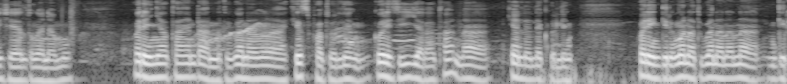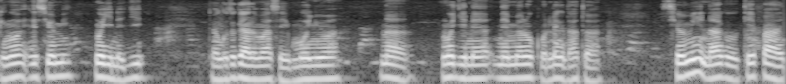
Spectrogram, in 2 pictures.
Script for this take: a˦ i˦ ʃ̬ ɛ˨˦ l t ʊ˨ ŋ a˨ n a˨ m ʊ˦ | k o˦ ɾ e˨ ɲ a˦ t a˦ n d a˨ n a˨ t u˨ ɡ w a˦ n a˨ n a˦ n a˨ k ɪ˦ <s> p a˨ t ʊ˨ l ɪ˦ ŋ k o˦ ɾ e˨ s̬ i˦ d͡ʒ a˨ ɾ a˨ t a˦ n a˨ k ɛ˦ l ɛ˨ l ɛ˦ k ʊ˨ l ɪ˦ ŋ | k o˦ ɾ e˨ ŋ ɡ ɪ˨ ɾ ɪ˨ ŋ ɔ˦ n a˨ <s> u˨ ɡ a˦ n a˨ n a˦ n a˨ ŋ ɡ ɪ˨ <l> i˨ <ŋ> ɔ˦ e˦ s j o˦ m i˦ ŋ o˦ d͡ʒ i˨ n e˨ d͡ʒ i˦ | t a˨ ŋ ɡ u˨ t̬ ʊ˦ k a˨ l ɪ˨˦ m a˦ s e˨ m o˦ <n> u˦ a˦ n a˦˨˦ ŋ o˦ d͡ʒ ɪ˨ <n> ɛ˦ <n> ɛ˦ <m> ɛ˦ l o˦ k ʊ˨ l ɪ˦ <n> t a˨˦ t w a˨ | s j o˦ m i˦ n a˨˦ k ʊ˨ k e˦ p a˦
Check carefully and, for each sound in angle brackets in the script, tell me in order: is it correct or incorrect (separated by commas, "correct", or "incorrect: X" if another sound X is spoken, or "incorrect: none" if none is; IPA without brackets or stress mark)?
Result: correct, incorrect: t, incorrect: ɾ, correct, incorrect: ɲ, correct, correct, correct, incorrect: ŋ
